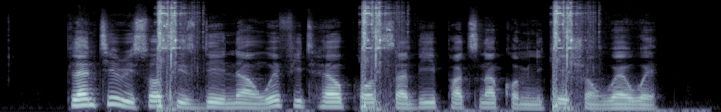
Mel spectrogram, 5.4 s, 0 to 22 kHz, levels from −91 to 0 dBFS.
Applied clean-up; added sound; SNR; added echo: none; Keys jangling; 0 dB; none.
